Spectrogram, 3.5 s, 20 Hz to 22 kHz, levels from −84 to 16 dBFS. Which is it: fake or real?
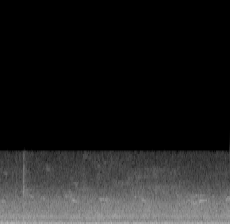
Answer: fake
